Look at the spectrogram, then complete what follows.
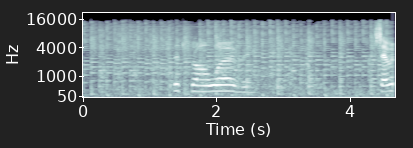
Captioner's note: energetic music; train huffing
